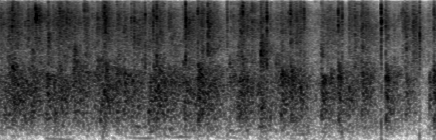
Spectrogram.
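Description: An audience claps to welcome a speaker at an institute lecture, a loud, dense round of applause that carries on steadily throughout with a faint voice briefly underneath.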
